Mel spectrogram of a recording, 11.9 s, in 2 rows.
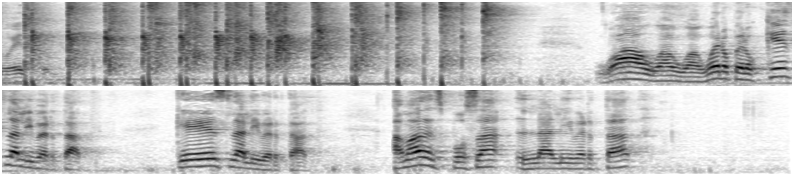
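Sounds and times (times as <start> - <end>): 
applause, hand clapping: 0.0 - 4.0
speech: 0.1 - 0.5, 4.6 - 10.9.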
